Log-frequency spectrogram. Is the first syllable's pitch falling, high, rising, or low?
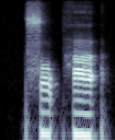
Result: low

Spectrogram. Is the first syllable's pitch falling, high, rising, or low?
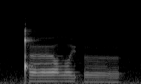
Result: high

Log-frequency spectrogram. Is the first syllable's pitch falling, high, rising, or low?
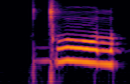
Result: falling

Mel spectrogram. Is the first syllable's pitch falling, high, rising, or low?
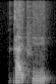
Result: low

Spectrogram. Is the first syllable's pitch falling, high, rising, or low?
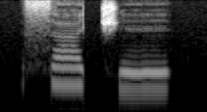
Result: high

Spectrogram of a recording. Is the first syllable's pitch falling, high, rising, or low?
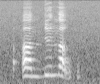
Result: low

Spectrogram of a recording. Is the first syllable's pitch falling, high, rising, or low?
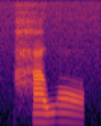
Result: high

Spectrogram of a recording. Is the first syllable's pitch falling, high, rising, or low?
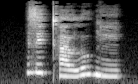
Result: falling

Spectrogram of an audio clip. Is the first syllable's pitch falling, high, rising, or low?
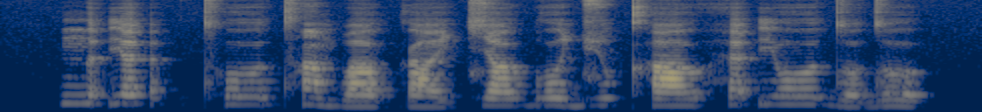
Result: high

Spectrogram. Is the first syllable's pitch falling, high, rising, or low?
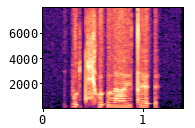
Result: high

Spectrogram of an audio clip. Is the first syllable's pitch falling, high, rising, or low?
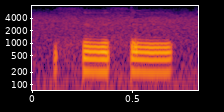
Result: low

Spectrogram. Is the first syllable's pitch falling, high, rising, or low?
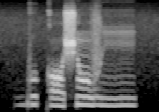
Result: high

